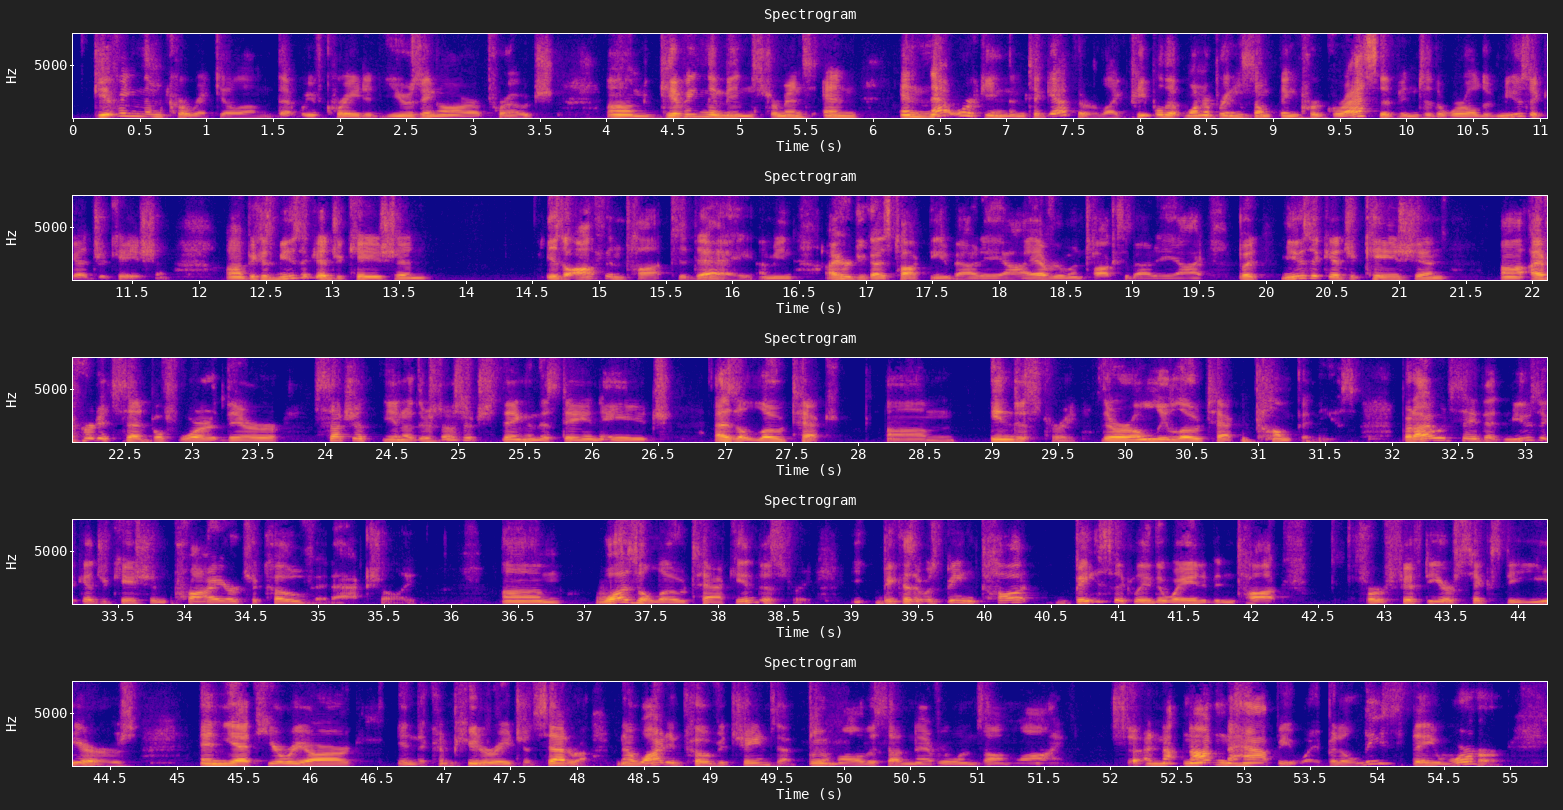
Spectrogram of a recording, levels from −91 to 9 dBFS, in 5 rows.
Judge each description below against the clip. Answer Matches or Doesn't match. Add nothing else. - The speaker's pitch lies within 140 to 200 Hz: Doesn't match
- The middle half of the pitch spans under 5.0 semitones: Doesn't match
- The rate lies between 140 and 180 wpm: Matches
